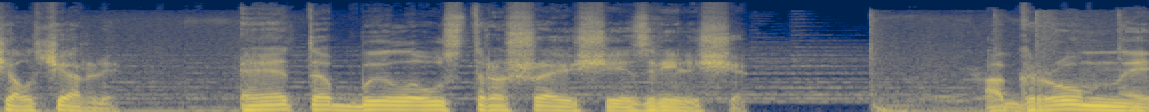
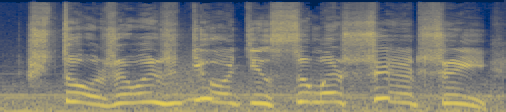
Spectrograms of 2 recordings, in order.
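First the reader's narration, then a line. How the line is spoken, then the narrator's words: Shrieking old woman. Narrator (Russian): завизжала бабушка Джозефина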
